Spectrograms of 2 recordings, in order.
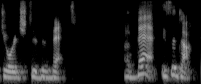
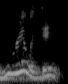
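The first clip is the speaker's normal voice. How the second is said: ordinary delivery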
